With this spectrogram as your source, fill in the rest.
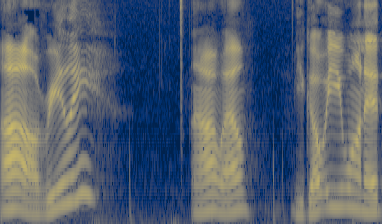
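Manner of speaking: mock crestfallen, deflated, disappointed, loud and slow. Retelling how a husband reacted to a pregnancy announcement: imitating a disappointed husband. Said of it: "and he goes".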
